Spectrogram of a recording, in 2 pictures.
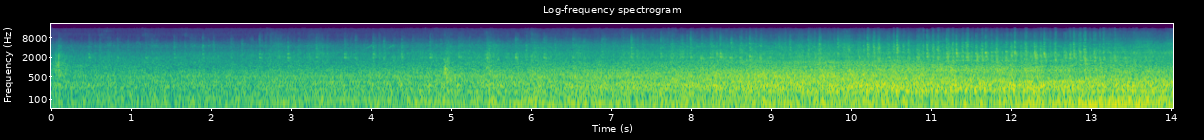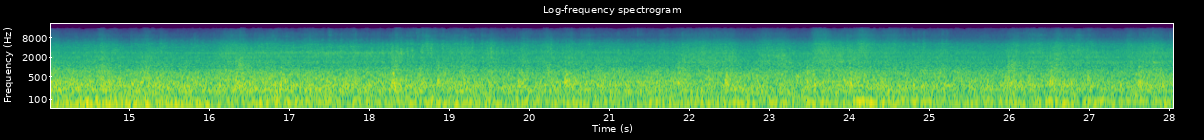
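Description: Romanian 060-DA (ST43) Sulzer diesel-electric locomotive and its train of tank wagons rolling past, with the steady low hum of the engine and wheels clacking over rail joints. It grows louder over the first nine seconds or so, then holds steady as the wagons go by.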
